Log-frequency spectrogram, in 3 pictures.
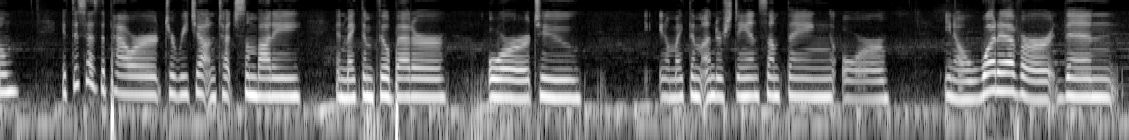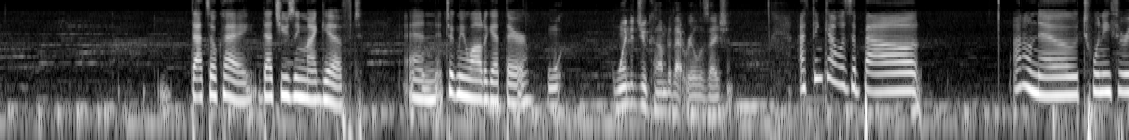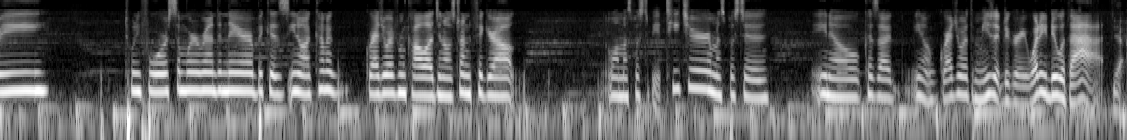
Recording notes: In this interview, she sits down backstage on a Saturday night at SamJam Bluegrass Festival in Piketon, OH.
